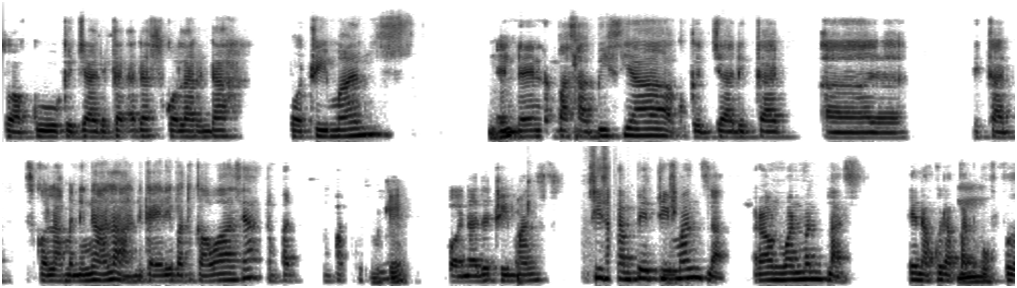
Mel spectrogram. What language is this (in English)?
Malay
